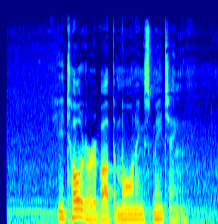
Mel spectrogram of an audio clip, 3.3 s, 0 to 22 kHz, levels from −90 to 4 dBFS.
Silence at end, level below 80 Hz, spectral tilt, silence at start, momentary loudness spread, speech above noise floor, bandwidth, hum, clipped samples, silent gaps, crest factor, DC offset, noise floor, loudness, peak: 0.45 s; -46 dBFS; -7 dB/octave; 0.1 s; 15 LU; 23 dB; 15.5 kHz; none; under 0.1%; none; 22 dB; under 0.1%; -46 dBFS; -24 LUFS; -4 dBFS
